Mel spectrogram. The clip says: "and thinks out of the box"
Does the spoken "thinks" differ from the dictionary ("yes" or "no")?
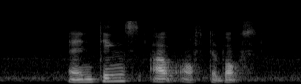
yes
